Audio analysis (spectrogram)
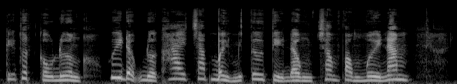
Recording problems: none

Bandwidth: 14.5 kHz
